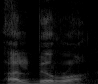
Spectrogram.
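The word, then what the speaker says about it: البرّ: And the third word is Al-Birra. Ra with Fatha but with Tashdid.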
